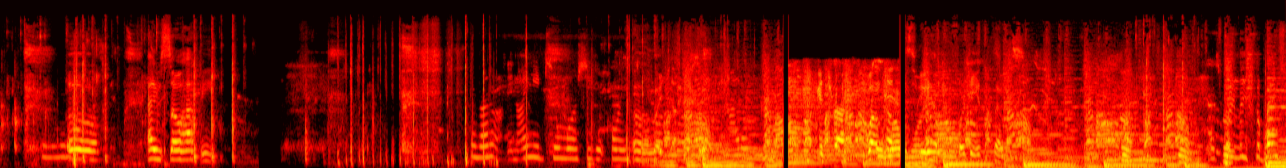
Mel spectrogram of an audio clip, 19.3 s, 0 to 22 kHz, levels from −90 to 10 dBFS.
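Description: At 11.75 s there's an 80 ms gap, then until 13.58 s the sound goes dull and boxy, with nothing above 5 kHz, a faint new noise floor, and no change in level. That's likely an input switched to a poorer, narrower-band device.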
